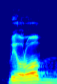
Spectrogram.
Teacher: را کو موٹا پڑھیں گے اس لیے کہ را کے اوپر زبر ہے۔ جہاں بھی را کے اوپر زبر آئے گی یا پیش آئے گی وہاں پر را کو موٹا پڑھا جائے گا۔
